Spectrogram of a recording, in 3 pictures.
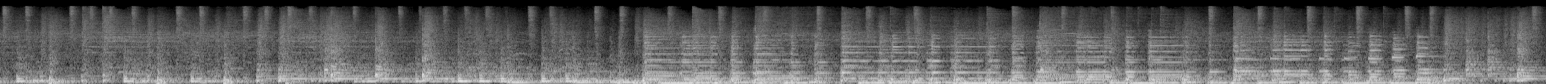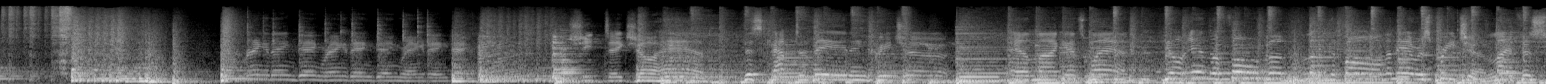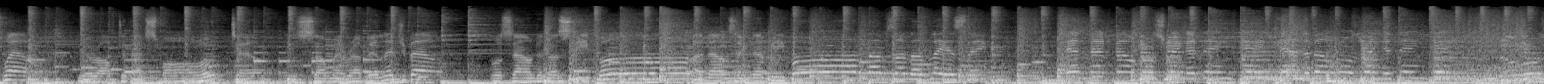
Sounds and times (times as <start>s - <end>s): Independent music: 0.0s - 46.3s
Guitar: 6.2s - 14.9s, 21.0s - 46.3s
Singing: 17.8s - 20.4s, 21.0s - 40.9s, 41.5s - 46.3s.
